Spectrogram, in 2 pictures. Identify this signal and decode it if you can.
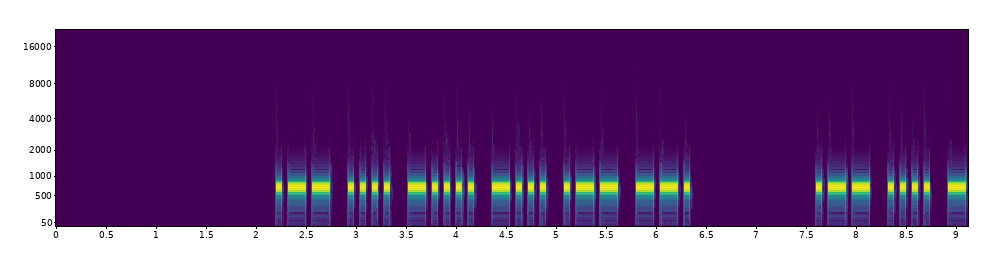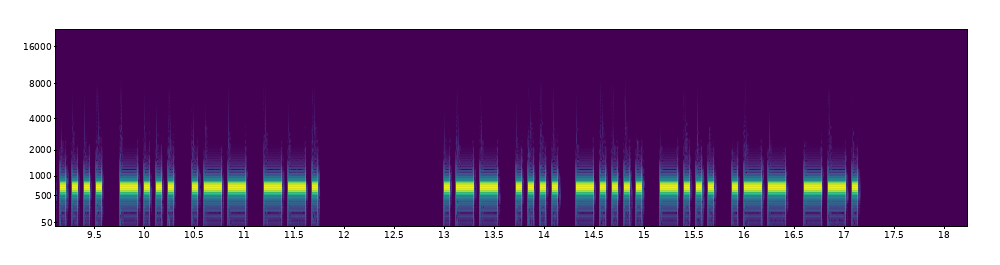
Morse code, heard as a keyed tone, about 20 wpm, 700 Hz. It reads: WH6BWG WH6BWG WH6BWG
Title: USA Call Signs - 6 Characters - Repeated 3x - 20wpm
